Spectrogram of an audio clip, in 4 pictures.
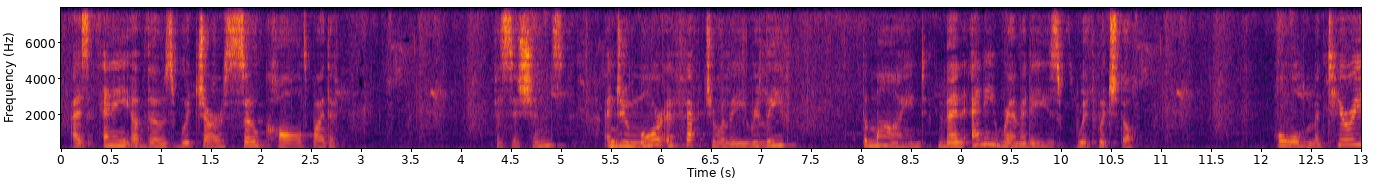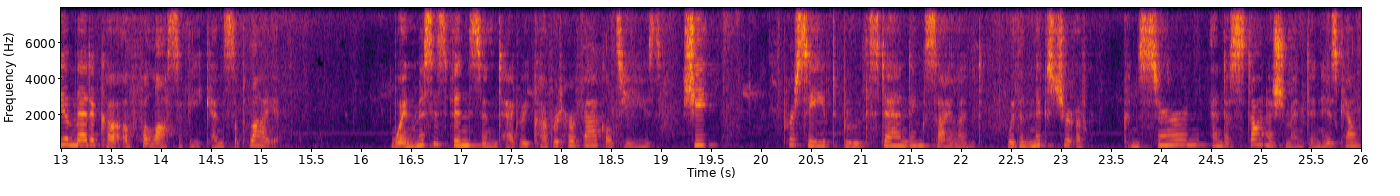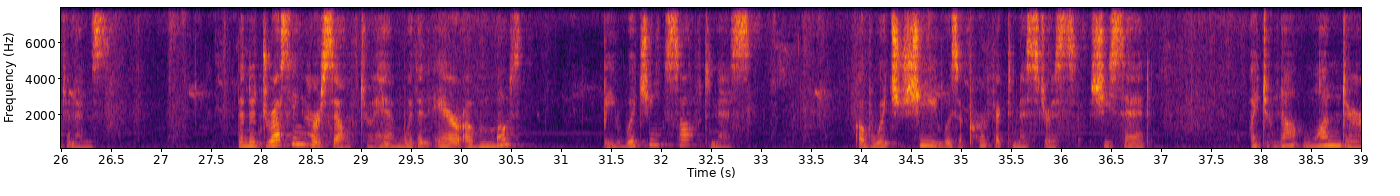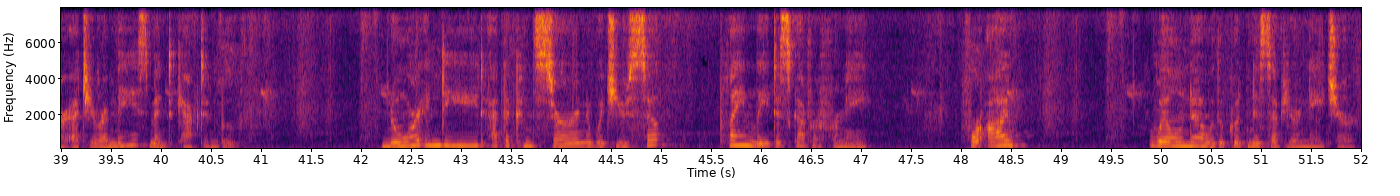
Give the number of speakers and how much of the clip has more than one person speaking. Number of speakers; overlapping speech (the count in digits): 1, no overlap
